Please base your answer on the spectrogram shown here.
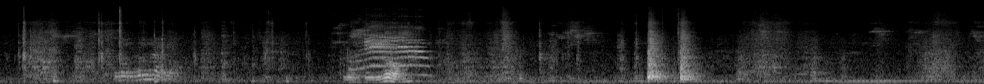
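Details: Home-bred Persian kittens; one drawn-out wavering meow rises and falls midway, amid quiet talking, a sharp knock and low room hum.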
